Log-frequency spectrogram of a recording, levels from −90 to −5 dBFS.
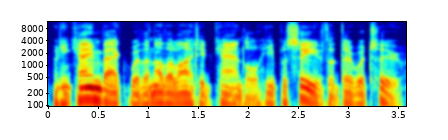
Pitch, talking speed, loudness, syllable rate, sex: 95 Hz, 235 wpm, -19 LUFS, 6.3 syllables/s, male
